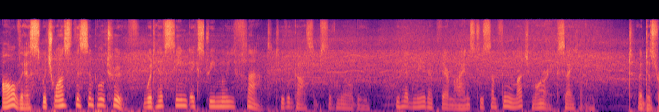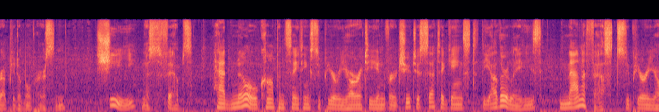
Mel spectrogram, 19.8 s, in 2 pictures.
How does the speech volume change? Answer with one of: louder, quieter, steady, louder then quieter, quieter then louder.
quieter then louder.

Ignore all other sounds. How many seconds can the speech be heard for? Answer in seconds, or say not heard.
20 s.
